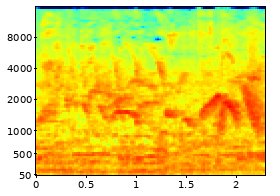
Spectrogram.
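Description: Many caged songbirds chirping and whistling over one another: a steady tangle of short calls that slide up and down in pitch.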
